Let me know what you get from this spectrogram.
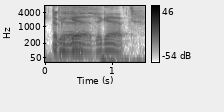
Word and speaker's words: Daguerre: How do you pronounce his name in French? – Daguerre.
